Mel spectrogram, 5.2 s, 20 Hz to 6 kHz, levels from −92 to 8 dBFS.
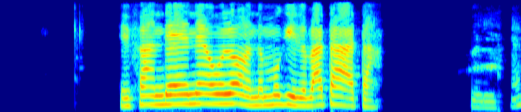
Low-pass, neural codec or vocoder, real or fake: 5.4 kHz; none; real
